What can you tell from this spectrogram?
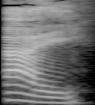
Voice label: Phoneme Female; Commonscript; Lynguistykon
